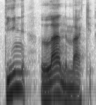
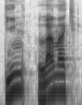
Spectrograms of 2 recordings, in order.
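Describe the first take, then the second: First: DİN held, then "دینلنمک" finished with a clear n in LAN; contrastive emphasis. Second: DİN held high, then "دینلمک" finished with "la", no n; contrastive emphasis. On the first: Teacher contrasting two similar verbs for learners, contrastive emphasis on دینلنمک. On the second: Teacher setting it against the similar verb, contrastive emphasis on دینلمک. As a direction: point up the n-less "la" in دینلمک. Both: Shown as a demonstration. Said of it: "نگاه کن".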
